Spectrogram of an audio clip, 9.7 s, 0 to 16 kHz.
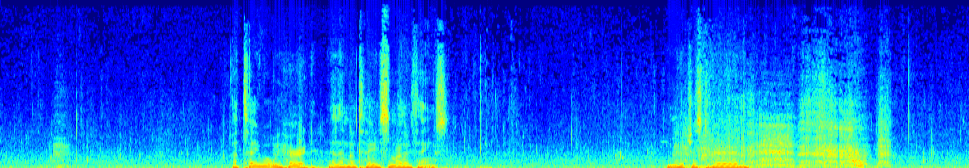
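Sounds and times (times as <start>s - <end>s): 
speech: 2.3s - 4.6s, 6.7s - 8.0s
Adélie penguin squawk: 6.9s - 9.0s.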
